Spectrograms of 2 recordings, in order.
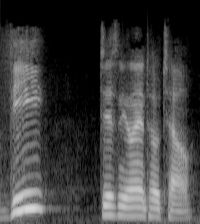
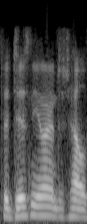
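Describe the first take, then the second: First: The word 'the' is said with strong stress. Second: The word 'the' is said lightly, without stress.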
